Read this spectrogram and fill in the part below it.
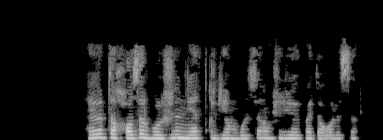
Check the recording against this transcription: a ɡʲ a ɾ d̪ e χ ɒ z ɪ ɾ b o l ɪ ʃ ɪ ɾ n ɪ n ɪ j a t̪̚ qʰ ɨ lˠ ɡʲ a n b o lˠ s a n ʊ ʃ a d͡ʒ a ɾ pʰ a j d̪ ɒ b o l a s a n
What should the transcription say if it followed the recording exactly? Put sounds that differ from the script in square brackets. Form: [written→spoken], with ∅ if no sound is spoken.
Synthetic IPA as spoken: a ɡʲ a ɾ d̪ [e→a] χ ɒ z ɪ ɾ b o l ɪ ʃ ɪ [ɾ→∅] n ɪ n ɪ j a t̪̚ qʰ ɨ lˠ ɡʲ a n b o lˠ s a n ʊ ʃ a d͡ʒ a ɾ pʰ a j d̪ ɒ b o l a s a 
